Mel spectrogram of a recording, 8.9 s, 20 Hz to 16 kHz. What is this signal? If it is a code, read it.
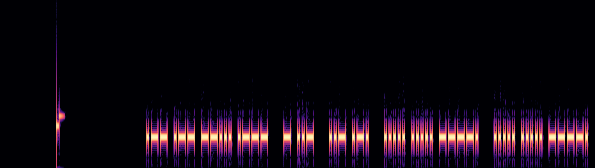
Morse code, heard as a keyed tone, about 36 wpm, 700 Hz. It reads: WW7J TU UR 559 559
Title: SOTA QSO Practice 35wpm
